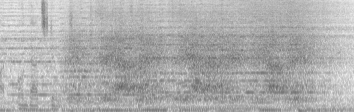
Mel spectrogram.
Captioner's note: crowd cheering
